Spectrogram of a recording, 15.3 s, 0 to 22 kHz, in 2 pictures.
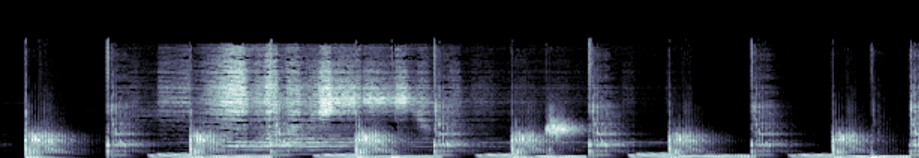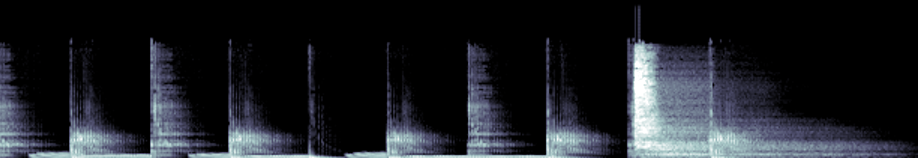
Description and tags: Robotic loop
a little loop, with synth drums and bass, made on ableton 5
drums, loop, synth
